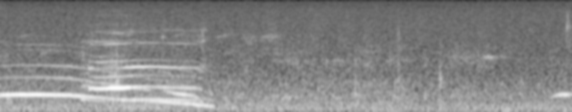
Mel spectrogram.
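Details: Two domestic cats making strange noises: a long, wailing yowl joined by a second overlapping voice, the two tones sliding downward together before fading, then near quiet with a brief final whine.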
